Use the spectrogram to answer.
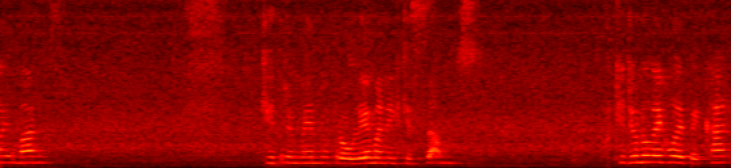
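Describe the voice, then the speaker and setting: A middle-aged woman preaching a sermon and telling her own testimony, earnest, swinging from hushed confessions to emphatic declarations. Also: high voice, a little hiss or hum.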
